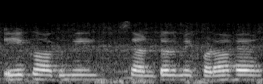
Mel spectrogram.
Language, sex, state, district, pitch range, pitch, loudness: Hindi, female, Punjab, Fazilka, 210-225 Hz, 220 Hz, -15 LUFS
